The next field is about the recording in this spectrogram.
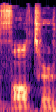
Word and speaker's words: Walter: It's spelled Walter, but he pronounces Walter as like a V in there.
